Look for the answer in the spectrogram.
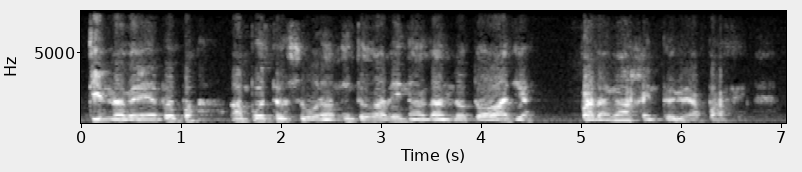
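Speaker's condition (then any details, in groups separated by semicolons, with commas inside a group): Cerebral palsy; lifelong physical motor disability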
